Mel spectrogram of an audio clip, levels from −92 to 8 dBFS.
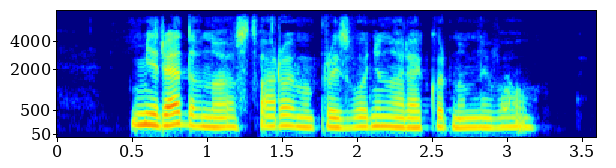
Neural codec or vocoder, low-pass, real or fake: none; 7.2 kHz; real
